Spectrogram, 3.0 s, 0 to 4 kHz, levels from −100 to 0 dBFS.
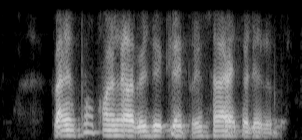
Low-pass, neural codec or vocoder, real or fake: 3.6 kHz; codec, 24 kHz, 1.5 kbps, HILCodec; fake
